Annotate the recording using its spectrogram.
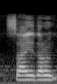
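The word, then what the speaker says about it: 쌓이다: 소리는 똑같이 납니다. 이때 신은 묵음으로 납니다. 그래서 싸이다, 싸이다로 읽습니다.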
